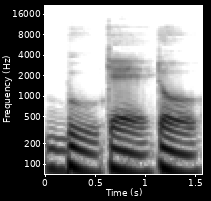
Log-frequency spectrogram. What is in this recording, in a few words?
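"buketo", concatenated syllables; Affixing experiment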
